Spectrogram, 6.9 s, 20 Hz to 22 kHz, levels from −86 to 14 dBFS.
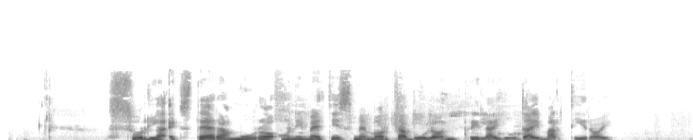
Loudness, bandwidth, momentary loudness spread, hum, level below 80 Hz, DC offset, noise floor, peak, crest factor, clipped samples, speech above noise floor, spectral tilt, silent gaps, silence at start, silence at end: -26 LUFS; 11 kHz; 8 LU; none; -80 dBFS; under 0.1%; -71 dBFS; -10 dBFS; 18 dB; under 0.1%; 46 dB; -5.5 dB/octave; none; 1.1 s; 0.85 s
